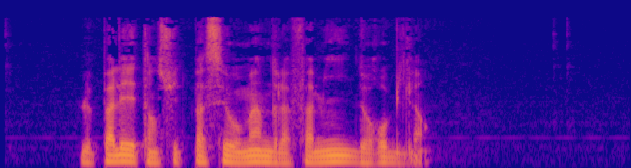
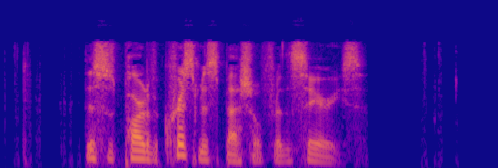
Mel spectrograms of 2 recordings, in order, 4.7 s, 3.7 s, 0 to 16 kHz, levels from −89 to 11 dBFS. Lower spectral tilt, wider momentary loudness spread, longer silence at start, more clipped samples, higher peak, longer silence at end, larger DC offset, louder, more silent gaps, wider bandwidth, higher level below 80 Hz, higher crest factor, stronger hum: first, -5.5 dB/octave vs -2.5 dB/octave; first, 13 LU vs 10 LU; about the same, 0.6 s vs 0.65 s; neither; first, -2 dBFS vs -6 dBFS; first, 1.55 s vs 1 s; neither; first, -21 LUFS vs -26 LUFS; neither; first, 11.5 kHz vs 7.4 kHz; first, -36 dBFS vs -62 dBFS; about the same, 20 dB vs 22 dB; neither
